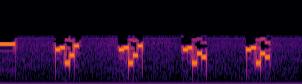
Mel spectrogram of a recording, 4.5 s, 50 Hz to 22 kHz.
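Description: Five-tone selective call (ZVEI), heard as quick runs of five tones, tones of about 70 ms. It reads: 89150 89150 89164 89164
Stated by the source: ZVEI five-tone selective call received on an SDR, from the feuerwehr-orlamuende.org fire brigade server.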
